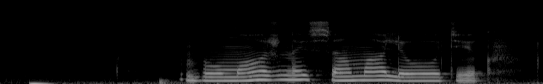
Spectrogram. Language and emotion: Russian, sad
